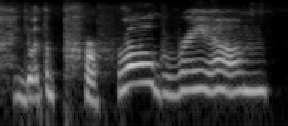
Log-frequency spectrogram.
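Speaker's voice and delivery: slow, stretched mock scolding; drawn-out self-chiding. Real, not acted. Streamer chiding self for forgetting a setting, drawn-out mock scolding. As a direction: stretch out "program" with a lingering r.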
